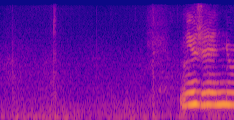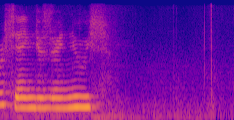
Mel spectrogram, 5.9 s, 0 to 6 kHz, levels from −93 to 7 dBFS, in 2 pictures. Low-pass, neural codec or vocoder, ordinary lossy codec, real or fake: 5.4 kHz; codec, 16 kHz, 1 kbps, X-Codec, WavLM features, trained on Multilingual LibriSpeech; none; fake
